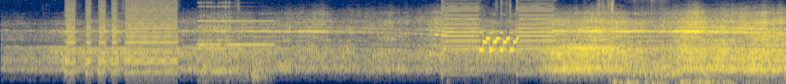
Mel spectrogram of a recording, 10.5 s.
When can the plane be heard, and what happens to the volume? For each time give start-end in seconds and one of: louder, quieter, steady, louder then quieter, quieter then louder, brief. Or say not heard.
0.0-10.4 louder.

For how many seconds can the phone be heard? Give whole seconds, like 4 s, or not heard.
2 s.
